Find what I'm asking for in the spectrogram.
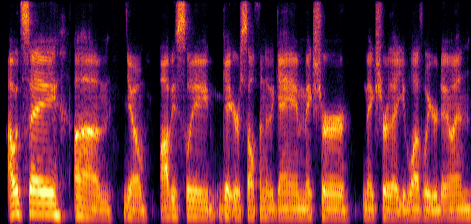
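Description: In an American accent, a man talks at a fairly low pitch. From Texas, Plano near Dallas. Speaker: college golfer. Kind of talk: casual interview.

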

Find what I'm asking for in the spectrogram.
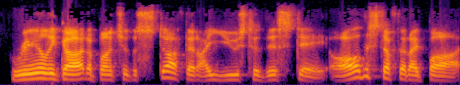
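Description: A man with an unremarkable speaking voice talks at a moderate pace, fairly high in pitch. His pitch varies in an ordinary way, and the sound is dry and close with no echo. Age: 60s. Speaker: drummer and record producer. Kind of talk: casual interview chat. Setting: remote call.

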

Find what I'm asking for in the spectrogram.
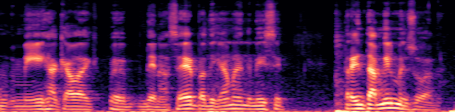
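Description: A man speaks at a fairly quick pace with very wide pitch swings. Room echo is audible. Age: 40s. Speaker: baseball team executive. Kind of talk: casual chat.

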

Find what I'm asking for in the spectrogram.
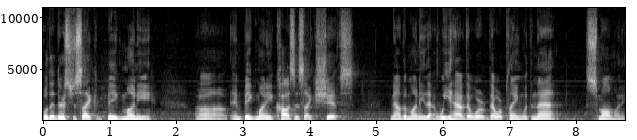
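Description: Speaking at a moderate pace, a man with an ordinary speaking voice uses a fairly low pitch and lively intonation. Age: 30s. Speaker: podcast co-host. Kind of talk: casual chat.

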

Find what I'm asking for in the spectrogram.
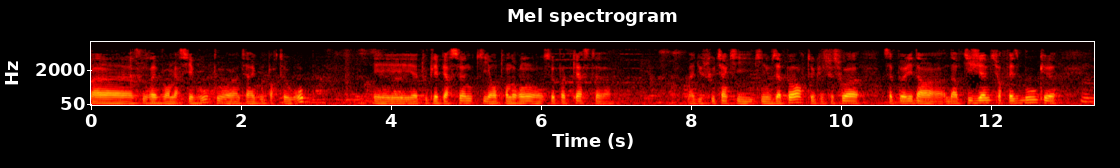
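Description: A man's fairly low voice, fairly even in intonation, at a fairly slow pace. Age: 20s. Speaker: metal band musician. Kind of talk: interview. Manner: hesitant, many fillers.

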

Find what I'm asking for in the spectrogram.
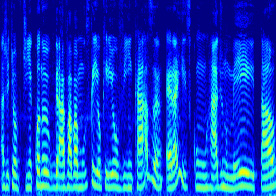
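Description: In a northeastern Brazilian accent, a woman with a medium pitch talks at a fairly quick pace in a very clean recording with a silent background. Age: 40s. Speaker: singer. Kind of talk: casual chat. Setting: studio.

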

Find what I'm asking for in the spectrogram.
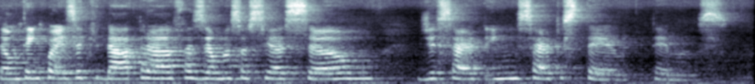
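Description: A woman's high-pitched, monotone, flat delivery at a fairly slow pace, with audible room echo and noticeable background noise. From Brazil, Londrina (Paraná). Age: young. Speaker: museum intern, social sciences student. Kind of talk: casual interview.

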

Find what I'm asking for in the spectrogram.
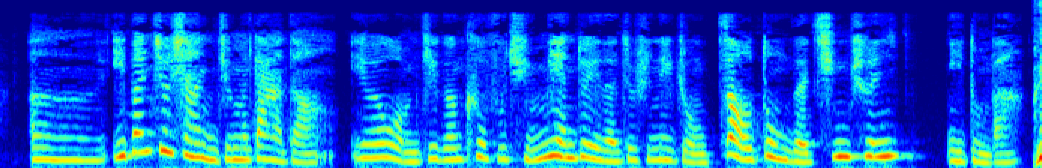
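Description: A somewhat breathy woman at a fairly high pitch, speaking at a fairly quick pace. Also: lively intonation. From Jiangsu, China. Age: 20s. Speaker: caller. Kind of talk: casual chat. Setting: online voice chat room.

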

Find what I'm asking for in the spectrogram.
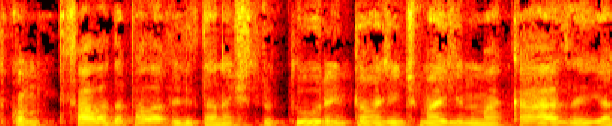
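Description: A man at a fairly low pitch. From Rio de Janeiro, Baixada Fluminense. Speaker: youth church worker and theology student. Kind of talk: recorded contribution on race and faith.

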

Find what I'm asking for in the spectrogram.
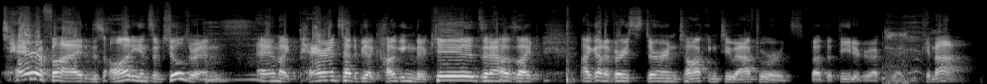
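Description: Fairly quick and animated, a man's voice sits at a fairly high pitch. His intonation is lively. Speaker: actor and impressionist. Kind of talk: casual chat. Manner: loud.

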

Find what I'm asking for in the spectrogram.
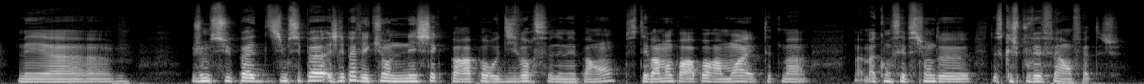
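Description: A man's medium-pitched voice holds fairly even intonation as he talks at a fairly slow pace. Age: 20s. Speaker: interview guest on relationships. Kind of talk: personal interview. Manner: halting, many hesitations.

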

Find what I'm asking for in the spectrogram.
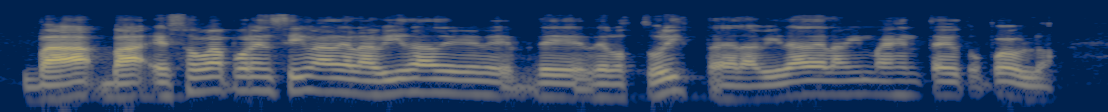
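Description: The man's voice sits fairly high, with ordinary pitch variation. He talks fairly quickly. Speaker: film podcast panelist. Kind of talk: casual chat. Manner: animated.

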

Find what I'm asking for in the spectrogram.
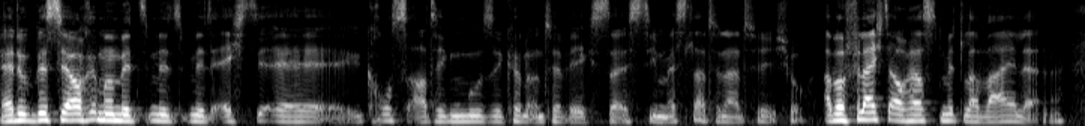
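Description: In an unremarkable speaking voice, a man talks at a fairly quick pace and medium pitch, with fairly even intonation and big swings in loudness. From southern Germany. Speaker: podcast host, musician and photographer. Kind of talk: interview.

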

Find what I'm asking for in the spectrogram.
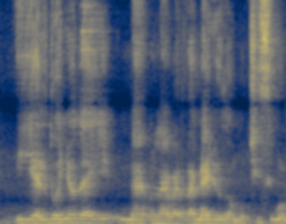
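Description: This woman's voice sits fairly low in pitch. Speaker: finance executive and business owner. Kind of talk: interview. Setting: hotel room.

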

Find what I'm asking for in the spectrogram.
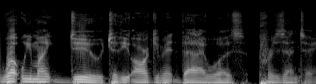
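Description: In a very clean recording with a silent background, a man with an American accent and a plain, everyday voice speaks at a moderate pace, his pitch fairly low with ordinary variation. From New York. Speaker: student radio host. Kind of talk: radio interview and commentary. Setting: radio studio.

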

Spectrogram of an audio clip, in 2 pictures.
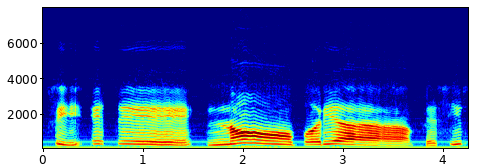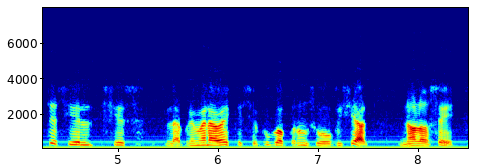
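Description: The pace is very slow, with big swings in loudness. Music sits in the background. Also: man. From Patagonia, Argentina (Puerto Deseado, Santa Cruz). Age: 50s. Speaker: army non-commissioned officer. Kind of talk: radio interview.

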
